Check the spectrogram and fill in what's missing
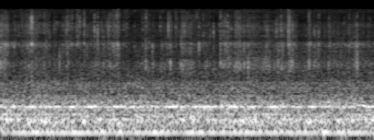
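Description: A folded sheet of thin white tissue paper on a table is rubbed and pressed flat by fingertips and nails, giving a soft, continuous crinkle with faint bright crackles. A steady low hum runs underneath the whole time, and the overall level stays quiet and even.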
